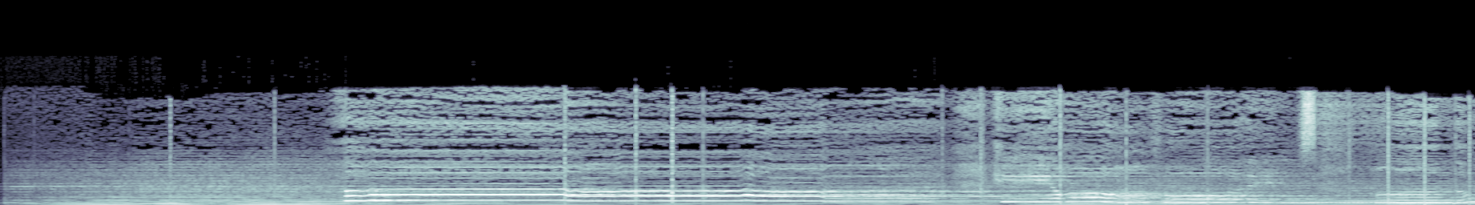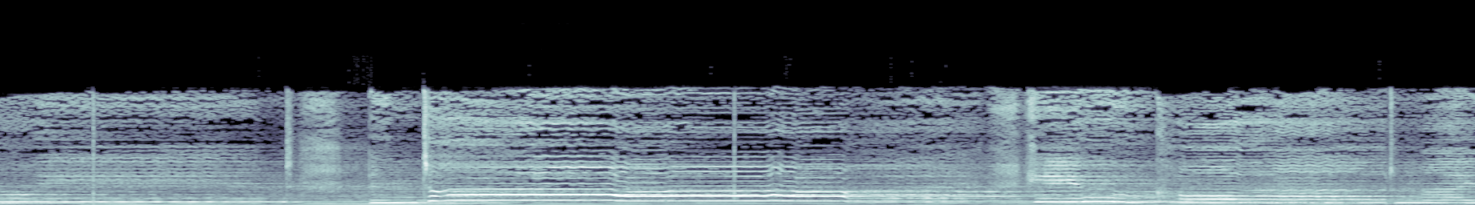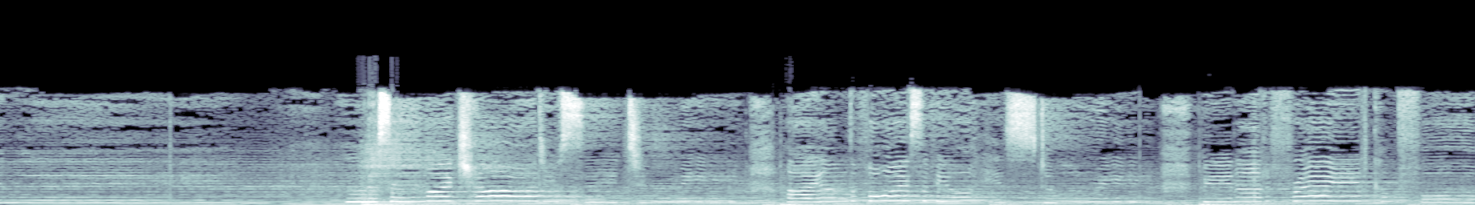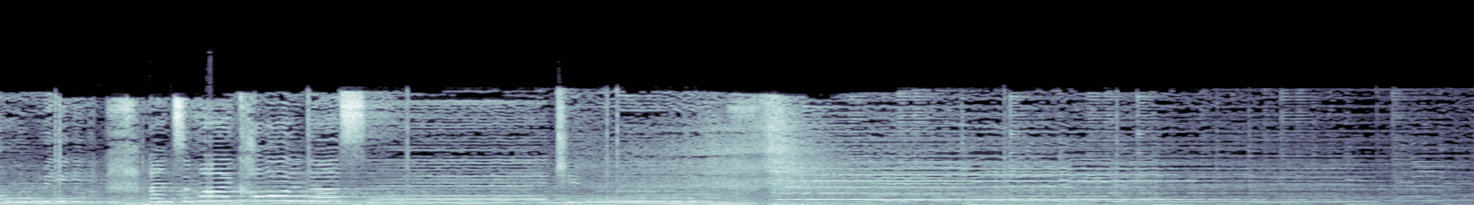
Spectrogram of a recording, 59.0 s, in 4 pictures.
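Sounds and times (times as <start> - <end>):
celtic music: 0.0 - 58.9.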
